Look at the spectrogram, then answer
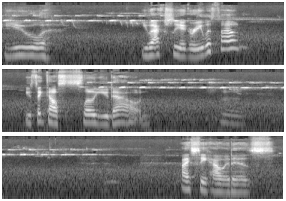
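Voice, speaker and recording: A woman playing a possessive, condescending fantasy healer in an ASMR audio roleplay, with a measured, intimate, teasing and reproachful delivery. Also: mid-range voice, animated, noisy background. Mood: hurt, cold. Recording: insect and bird ambience behind voice. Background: outdoor nature ambience with crickets and birds.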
